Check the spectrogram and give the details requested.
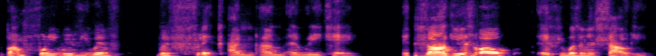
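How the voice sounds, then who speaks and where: A young man who regularly appears on a football podcast shares his opinions in animated, slangy banter, calling listeners "people" in this casual fan chat. His voice is fairly high and moderately paced, and the recording quality is low.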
